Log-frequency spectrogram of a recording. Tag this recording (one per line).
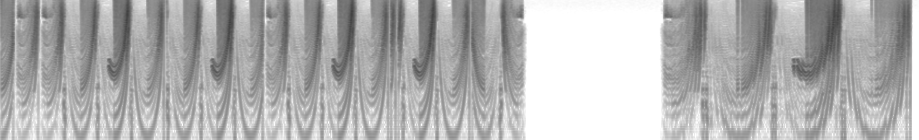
vinyl
djing
dj
sounds
scratch
record
rustle
scratching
